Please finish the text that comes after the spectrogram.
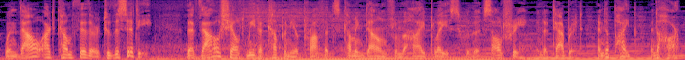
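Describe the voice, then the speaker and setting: An actor playing an authoritative, assured prophet in dramatized scripture, solemn, declamatory and deliberate. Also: male voice, lowish voice, lively intonation, vocal fry. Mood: solemn, prophetic. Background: background music.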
